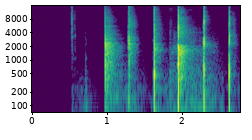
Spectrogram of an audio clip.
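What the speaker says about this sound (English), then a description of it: "Round of applause." Several sharp claps ring out one after another in an uneven rhythm, close and fairly loud, a small round of applause from one or two people with a faint tap just before.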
